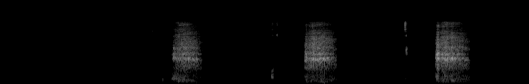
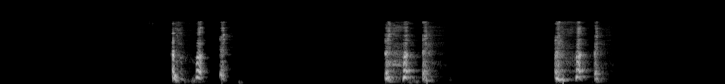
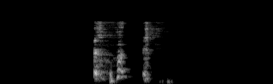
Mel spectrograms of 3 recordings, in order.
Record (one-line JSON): {"exhalation_length": "5.3 s", "exhalation_amplitude": 4646, "exhalation_signal_mean_std_ratio": 0.31, "three_cough_length": "7.3 s", "three_cough_amplitude": 24067, "three_cough_signal_mean_std_ratio": 0.23, "cough_length": "2.7 s", "cough_amplitude": 17356, "cough_signal_mean_std_ratio": 0.22, "survey_phase": "beta (2021-08-13 to 2022-03-07)", "age": "18-44", "gender": "Female", "wearing_mask": "No", "symptom_none": true, "smoker_status": "Never smoked", "respiratory_condition_asthma": false, "respiratory_condition_other": false, "recruitment_source": "REACT", "submission_delay": "1 day", "covid_test_result": "Negative", "covid_test_method": "RT-qPCR", "influenza_a_test_result": "Negative", "influenza_b_test_result": "Negative"}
